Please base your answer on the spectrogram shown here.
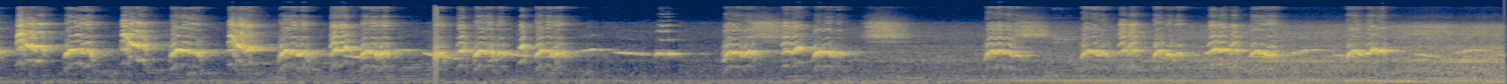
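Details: White-crested laughingthrush in vigorous song, prompting other birds to answer: quick harsh notes repeat in a steady rhythm, then softer gurgling phrases follow over a low background rumble.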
